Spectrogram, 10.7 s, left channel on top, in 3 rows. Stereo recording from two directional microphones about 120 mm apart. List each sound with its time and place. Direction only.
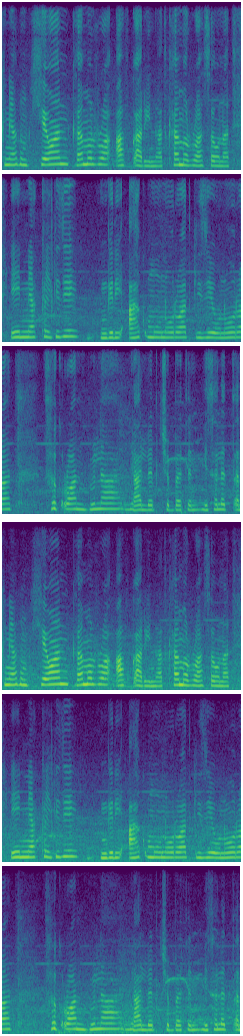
0.0 s speech: 35° left (ahead or behind)
5.7 s speech: 25° left (ahead or behind)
